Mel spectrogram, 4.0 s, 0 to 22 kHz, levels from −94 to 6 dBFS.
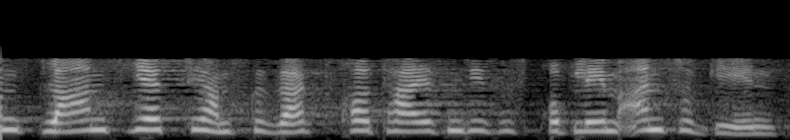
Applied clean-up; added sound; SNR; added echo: none; none; none; none.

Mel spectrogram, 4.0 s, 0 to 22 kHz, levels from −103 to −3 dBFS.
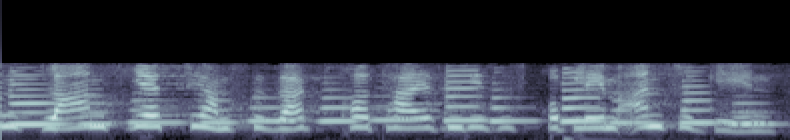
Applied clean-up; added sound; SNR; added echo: none; Wind instrument, woodwind instrument; 3 dB; none.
